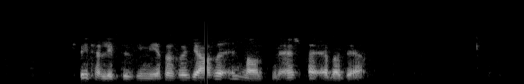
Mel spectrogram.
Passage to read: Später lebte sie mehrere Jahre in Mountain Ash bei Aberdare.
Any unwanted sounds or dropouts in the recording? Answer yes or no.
yes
